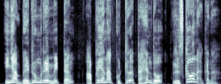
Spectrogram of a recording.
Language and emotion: Santali, happy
